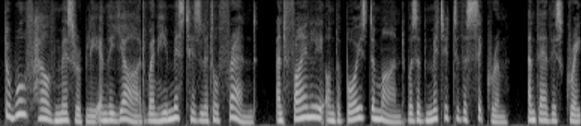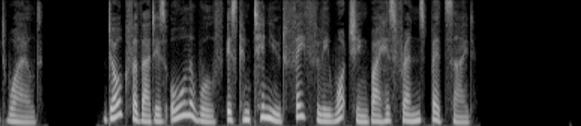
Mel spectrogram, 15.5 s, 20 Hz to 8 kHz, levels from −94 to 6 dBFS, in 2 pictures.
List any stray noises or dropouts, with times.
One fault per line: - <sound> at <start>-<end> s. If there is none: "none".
none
